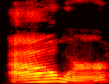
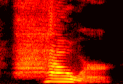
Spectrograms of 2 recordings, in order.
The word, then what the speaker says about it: hour: after school notice that when I say hour I'm not making the H sound I don't say how er it's the 12 o'clock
